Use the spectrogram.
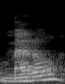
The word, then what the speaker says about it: metal: But the flap sound is the same in both cases. So metal and metal, we make no difference between those. We use a flap, which means we're lifting our tongue up to the T and D spot. Our voice is on and we're not building up any pressure. So not meal or meal, no T and no D, a flap instead.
